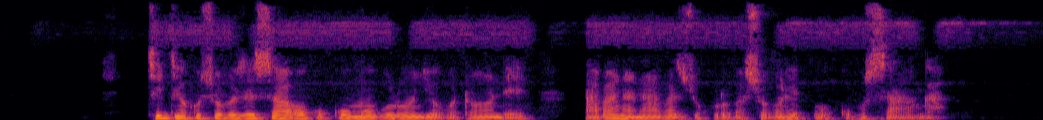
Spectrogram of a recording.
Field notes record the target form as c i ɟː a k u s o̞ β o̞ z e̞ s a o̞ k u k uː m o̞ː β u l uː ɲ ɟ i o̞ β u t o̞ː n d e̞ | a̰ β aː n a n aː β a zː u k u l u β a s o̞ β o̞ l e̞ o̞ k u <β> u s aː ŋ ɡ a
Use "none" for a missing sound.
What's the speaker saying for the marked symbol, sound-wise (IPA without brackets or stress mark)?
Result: β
